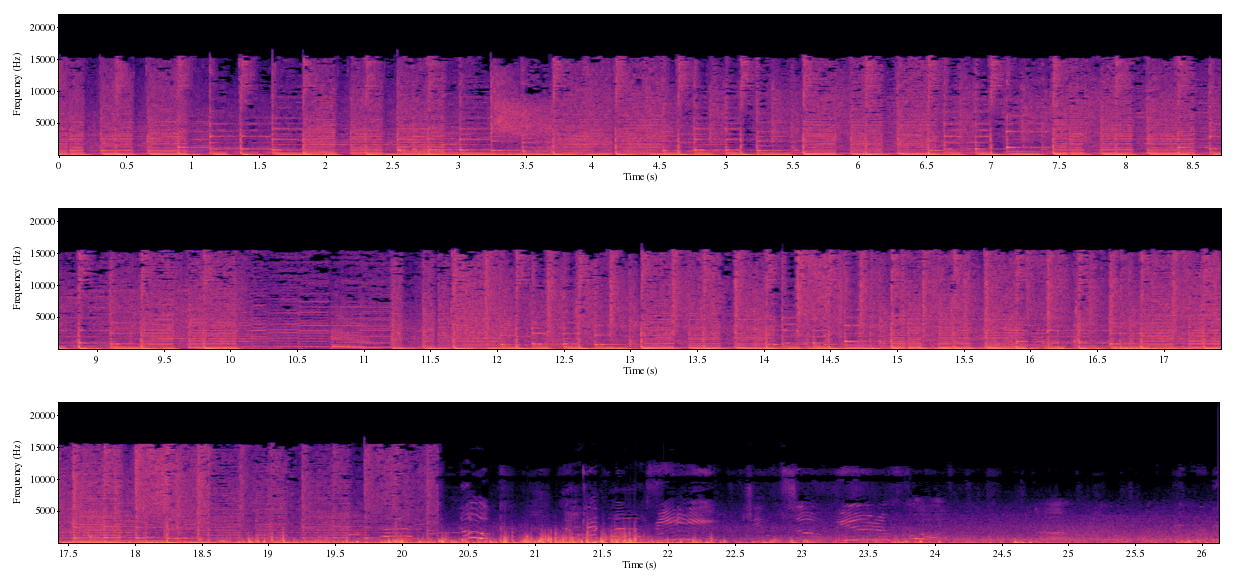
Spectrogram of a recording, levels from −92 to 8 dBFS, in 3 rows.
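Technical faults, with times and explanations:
14.31–21.97 s doubled audio track: a second capture path or misaligned edit likely mixes in a copy about one and a half seconds late, a few decibels quieter, starting and stopping abruptly without room colour.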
